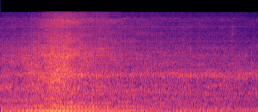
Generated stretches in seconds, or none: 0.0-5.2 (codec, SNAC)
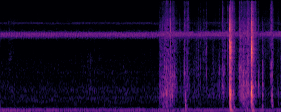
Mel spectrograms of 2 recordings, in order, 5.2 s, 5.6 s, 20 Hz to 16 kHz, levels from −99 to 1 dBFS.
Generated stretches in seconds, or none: none

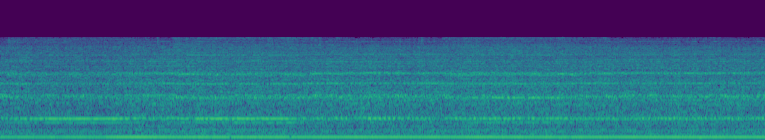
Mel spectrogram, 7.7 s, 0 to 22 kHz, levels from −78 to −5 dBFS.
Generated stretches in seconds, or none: none

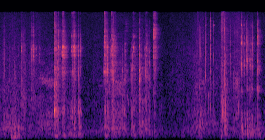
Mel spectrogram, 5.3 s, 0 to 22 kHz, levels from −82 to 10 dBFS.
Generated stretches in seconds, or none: none

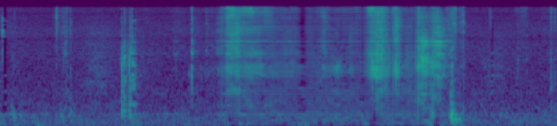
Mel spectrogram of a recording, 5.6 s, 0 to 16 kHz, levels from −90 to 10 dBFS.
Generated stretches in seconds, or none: 2.2-4.4 (vocoder, BigVGAN v2)

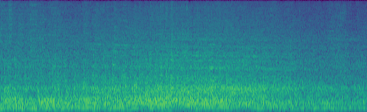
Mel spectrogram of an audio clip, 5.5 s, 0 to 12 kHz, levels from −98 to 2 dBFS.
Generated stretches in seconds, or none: 0.0-0.5 (vocoder, Vocos); 1.1-5.5

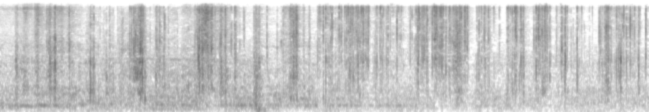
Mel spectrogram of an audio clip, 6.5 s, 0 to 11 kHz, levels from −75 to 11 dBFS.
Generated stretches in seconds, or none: 0.0-1.0 (codec, SNAC); 2.6-3.3

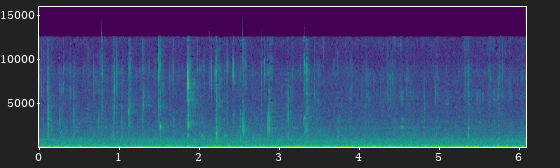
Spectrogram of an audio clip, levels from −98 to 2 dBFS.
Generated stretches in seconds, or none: none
